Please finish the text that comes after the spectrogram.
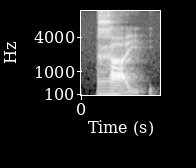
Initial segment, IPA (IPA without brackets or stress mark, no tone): ɣ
